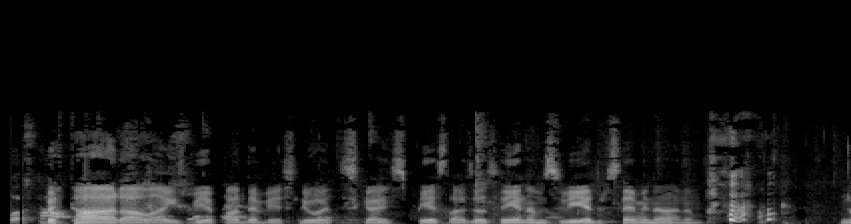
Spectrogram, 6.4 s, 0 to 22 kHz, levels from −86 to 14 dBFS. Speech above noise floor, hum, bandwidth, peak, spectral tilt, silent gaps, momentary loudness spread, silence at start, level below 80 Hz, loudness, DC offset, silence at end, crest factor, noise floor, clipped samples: 23 dB; none; 11.5 kHz; 0 dBFS; -4.5 dB/octave; none; 13 LU; 0.05 s; -58 dBFS; -23 LUFS; under 0.1%; 0 s; 24 dB; -46 dBFS; under 0.1%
